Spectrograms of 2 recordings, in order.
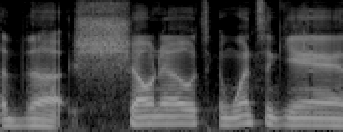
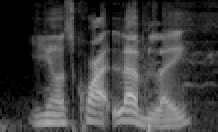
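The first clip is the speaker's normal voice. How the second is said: loud Cockney accent, put on for show; 4 semitones higher, 7 dB louder than usual. Trying out an accent while talking about a show, Cockney accent. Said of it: "It's from Cockney".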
